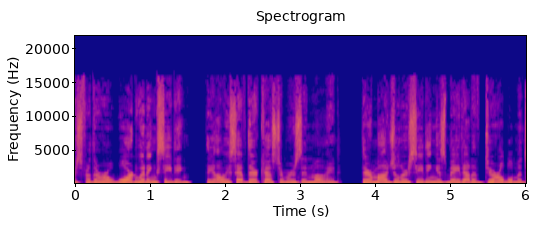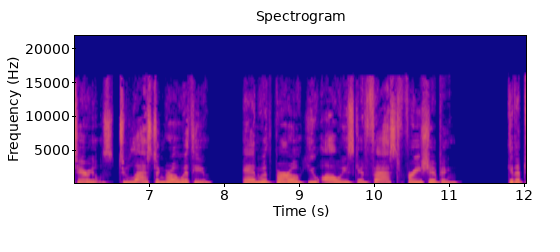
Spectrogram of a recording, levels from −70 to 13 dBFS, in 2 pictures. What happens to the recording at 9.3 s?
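Nothing goes wrong at 9.3 s; the speech carries on intact through that moment, with no dropout, click, distortion or other fault to be heard.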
